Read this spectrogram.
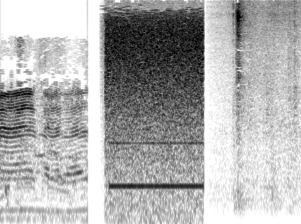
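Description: A steady beep sounds over loud static.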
